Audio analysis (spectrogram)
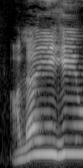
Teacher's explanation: Jadi dia terkatup bibirnya ya, asyafatain, tetapi masih mengeluarkan udara. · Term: ikhfa syafawi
